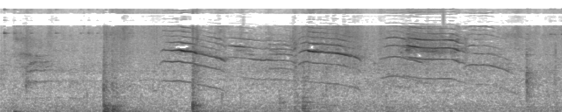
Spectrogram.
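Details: Little kittens meowing: repeated thin, high-pitched meows, each sliding downward, coming every second or so, with a few soft thumps and handling noises between them.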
